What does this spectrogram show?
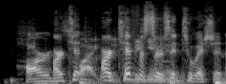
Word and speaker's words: Artificer's Intuition: talking again artificer's intuition artificer's intuition i learned recently that that's how you pronounce it it's artificial yeah which really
